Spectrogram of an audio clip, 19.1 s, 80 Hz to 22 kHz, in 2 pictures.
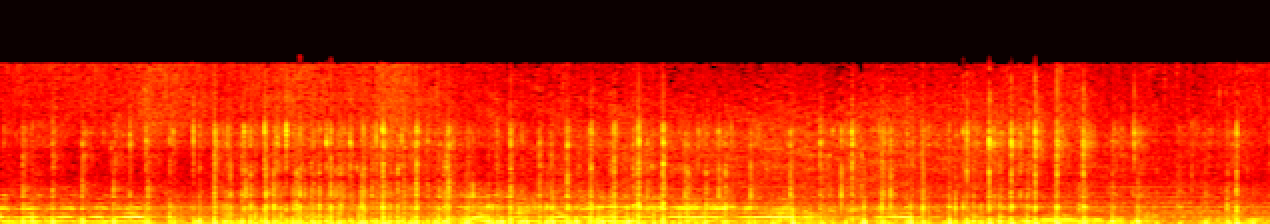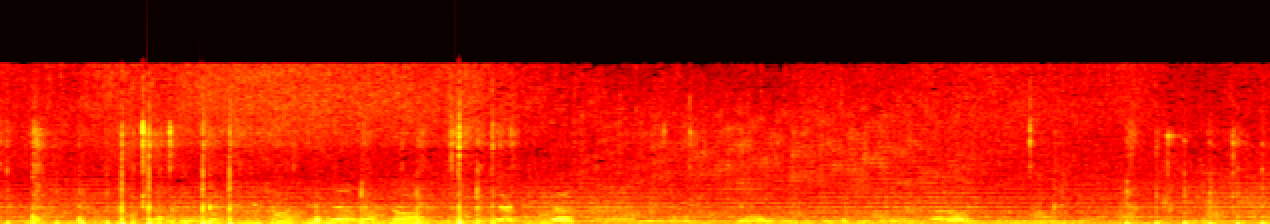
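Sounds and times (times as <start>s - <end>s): indistinct voices: 0.0s - 19.0s
music with deep bass: 0.0s - 19.0s
running footfalls: 0.0s - 19.0s.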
